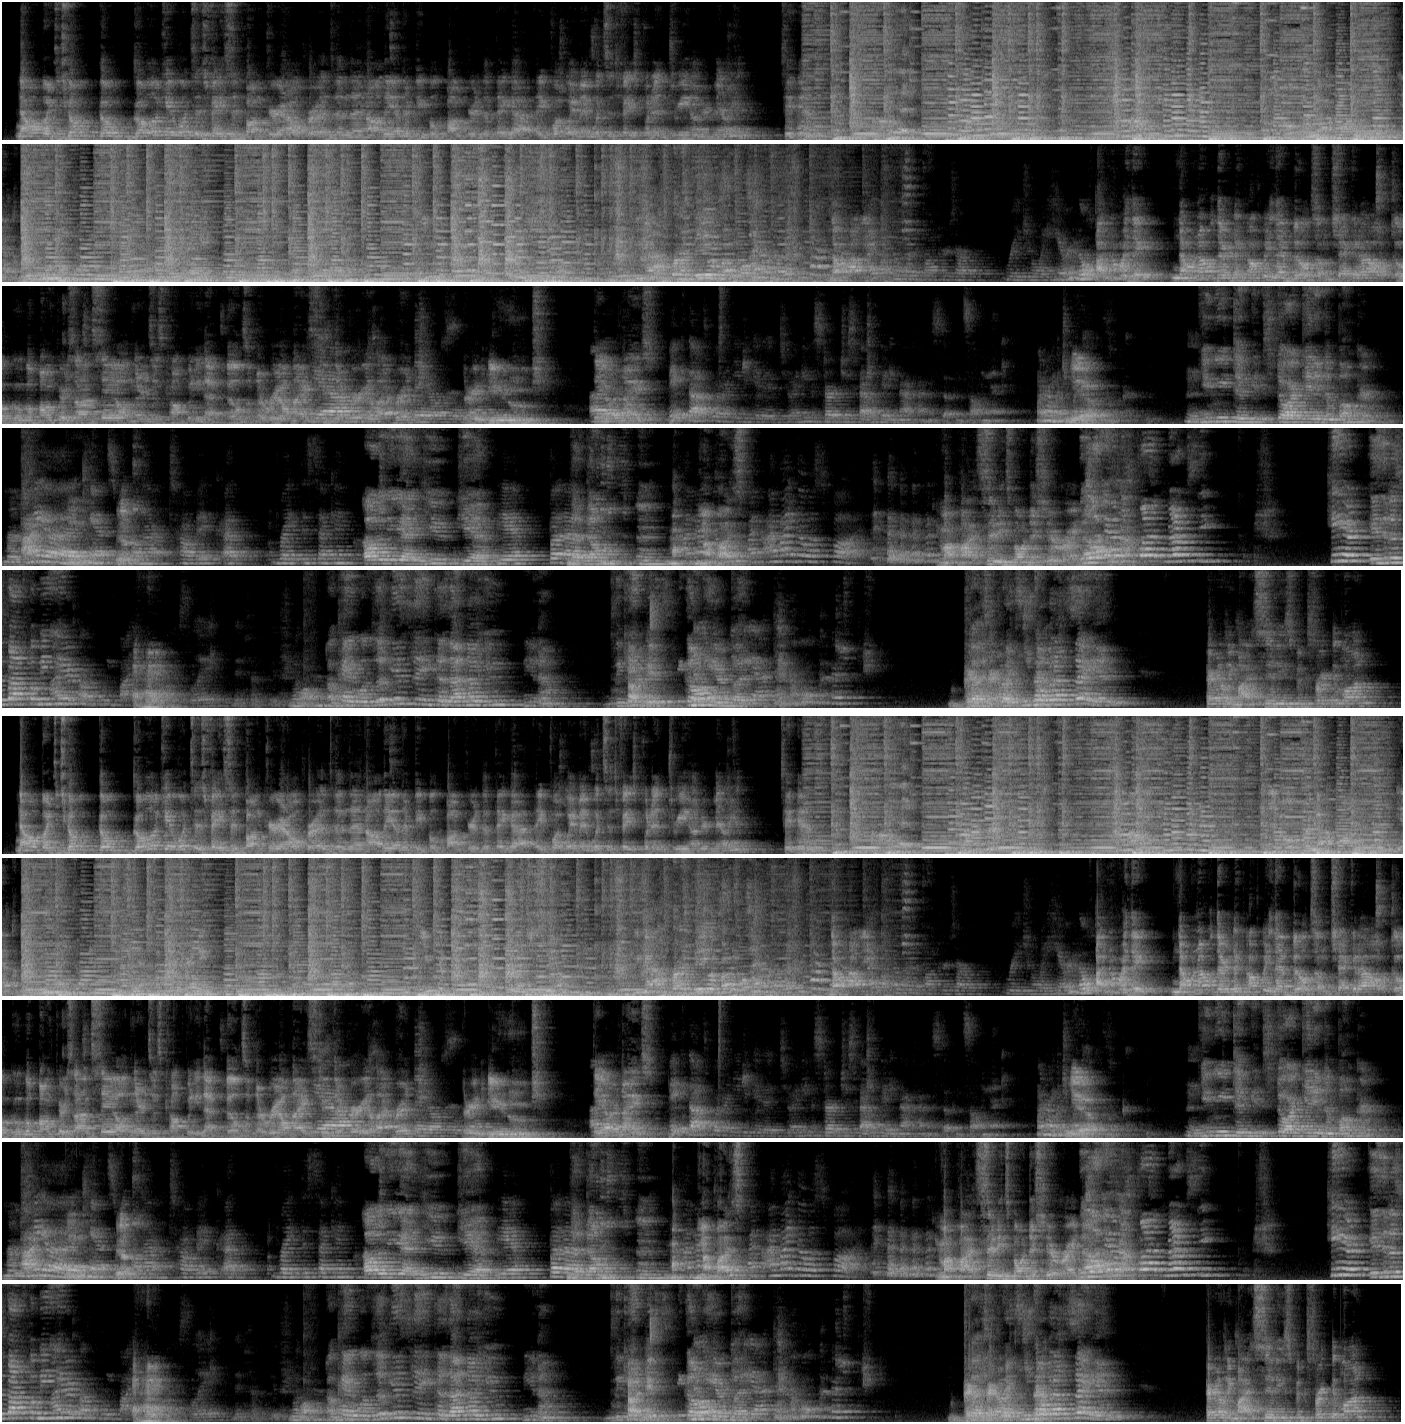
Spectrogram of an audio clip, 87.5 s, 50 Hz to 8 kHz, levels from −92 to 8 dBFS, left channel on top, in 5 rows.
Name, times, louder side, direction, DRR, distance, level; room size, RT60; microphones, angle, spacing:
voice 1, 0.2-9.3 9.7-10.2 10.8-11.4 11.9-12.5 12.9-13.2 13.9-14.4 15.7-20.1 22.7-23.2 23.8-24.6 25.4-26.8 27.8-28.4 31.2-31.8 32.1-40.1 40.8-41.8 42.4-43.1 48.3-48.7 53.3-53.6 53.9-54.1 58.2-58.3 59.6-59.7 60.0-60.1 60.8-61.8 64.2-66.7 68.2-68.4 71.7-72.1 74.3-74.4 77.9-78.3 80.8-80.9 81.9-83.1 85.1-87.1, right 2 dB, 50° right, 2 dB, 0.4 m, -31 dB
sound 1, 10.0-17.3 17.7-27.7 27.9-28.0 28.3-28.5, equal, 55° left, 1.3 m, -22 dB
voice 2, 11.0-11.4 13.9-14.3 25.6-27.0 50.0-52.1 52.5-53.0 57.0-58.6 59.6-60.1 60.5-60.7 66.0-67.6 69.1-71.0 74.1-76.9 77.6-78.2 78.5-79.3 82.0-84.0, equal, 15° right, -6 dB, 0.9 m, -28 dB
voice 3, 18.0-19.6 19.8-22.0 26.8-29.6 30.0-31.1 38.8-39.4 40.2-41.1 42.4-42.9 43.3-47.5 48.0-48.7 49.8-50.0 52.8-55.4 55.9-56.9 58.7-59.0 59.4-60.0 60.9-64.2 70.6-73.0 73.4-74.6 78.6-80.5, equal, 10° left, -6 dB, 0.5 m, -34 dB
2.6 x 2.1 x 2.6 m, 0.88 s
head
